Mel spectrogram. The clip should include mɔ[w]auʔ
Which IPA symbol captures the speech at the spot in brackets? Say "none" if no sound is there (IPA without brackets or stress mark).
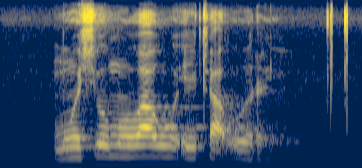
w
